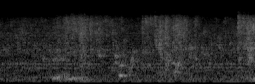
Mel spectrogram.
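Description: Shower water runs in a steady, even hiss, broad and unbroken for the whole stretch, with only slight swells in level and no voices.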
